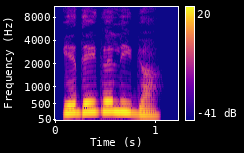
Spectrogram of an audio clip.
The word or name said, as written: ಎದೆಗಲಿಗ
